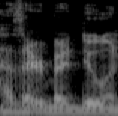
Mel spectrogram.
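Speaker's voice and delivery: phlegmy, stuffed-up nasal voice. Greeting viewers at the start of a gaming video, in a phlegmy, nasal voice. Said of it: "all phlegmy and nasally".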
